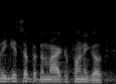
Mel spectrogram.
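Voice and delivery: normal talking voice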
